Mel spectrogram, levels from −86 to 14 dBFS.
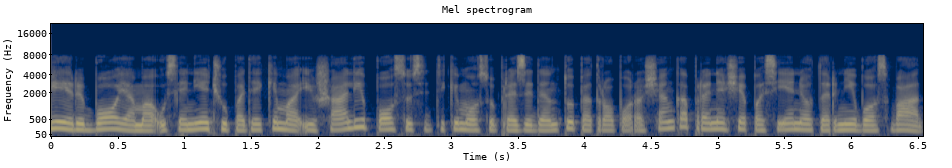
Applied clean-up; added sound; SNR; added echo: none; none; none; none.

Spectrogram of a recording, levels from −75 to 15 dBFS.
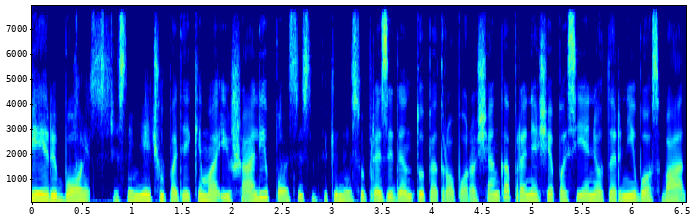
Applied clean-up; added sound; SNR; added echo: neural diffusion model UNIVERSE++.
